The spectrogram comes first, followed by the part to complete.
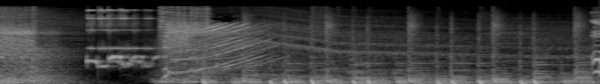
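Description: Cartoon transition sound effects: a whoosh at the start, bright ringing chimes about a second in, and a sweeping glide, followed by background music with a slowly falling tone.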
